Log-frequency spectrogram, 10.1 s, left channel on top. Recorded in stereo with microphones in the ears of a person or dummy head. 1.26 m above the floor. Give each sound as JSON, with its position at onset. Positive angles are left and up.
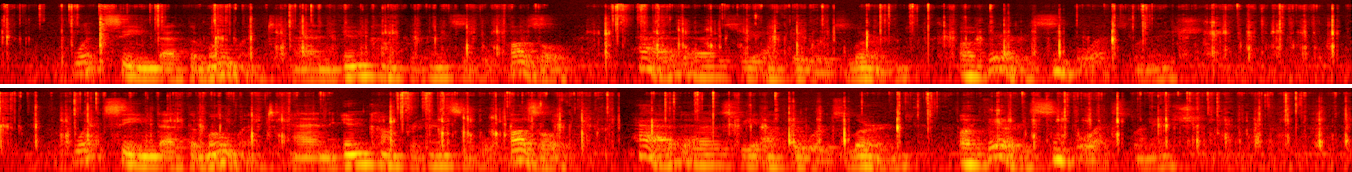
{"t": 0.6, "sound": "a man speaking", "side_deg": 0, "distance_m": 2.5}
